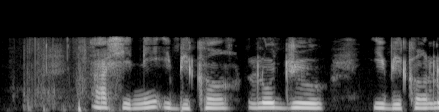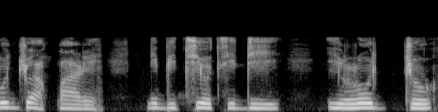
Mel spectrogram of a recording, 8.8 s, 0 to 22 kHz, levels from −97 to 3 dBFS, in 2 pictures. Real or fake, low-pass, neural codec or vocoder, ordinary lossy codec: real; 5.4 kHz; none; none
